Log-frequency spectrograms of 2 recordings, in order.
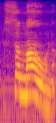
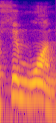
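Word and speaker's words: S1m0ne: drawing a blank with Simone or Sim 1, however you wish to pronounce it. Simone with 1 for the I and 0 for the O because it's about digital simulation.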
